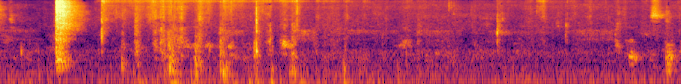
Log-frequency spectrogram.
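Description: A man speaks loudly nearby in a room.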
